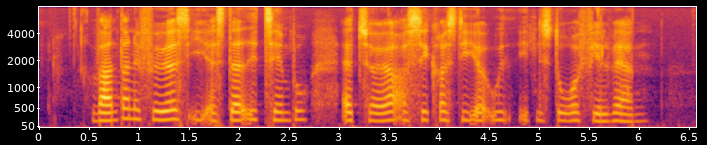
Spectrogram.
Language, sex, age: Danish, female, 25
